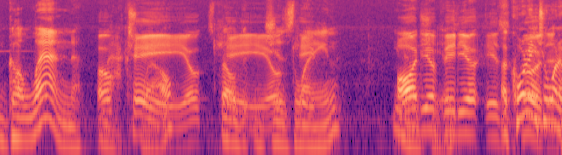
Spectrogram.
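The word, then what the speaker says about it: Ghislaine: crimes right now so her name apparently is pronounced glenn okay okay according to one of epstein's victims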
